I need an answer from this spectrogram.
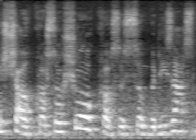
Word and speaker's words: Shallcross: all say hall or manner we all say shall cross or shore crosses somebody's asked me it doesn't really matter shaw cross shall cross there were 36 different pronunciations and names coming out of the word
